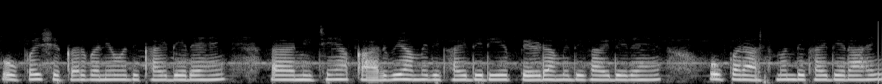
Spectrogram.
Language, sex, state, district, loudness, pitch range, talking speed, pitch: Hindi, female, Chhattisgarh, Bastar, -16 LUFS, 210-220 Hz, 210 wpm, 215 Hz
